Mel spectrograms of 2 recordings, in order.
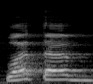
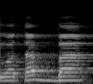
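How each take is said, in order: First: The final b is held with closed lips. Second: The final b is released with a vowel. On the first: The speaker calls it right. "আমারটা কেমন হচ্ছে ওয়া তাব এমন" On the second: The speaker calls it wrong. "বাড়া যেন স্পষ্ট না হয়ে যায় ওয়া তাব্বা এমন না"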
